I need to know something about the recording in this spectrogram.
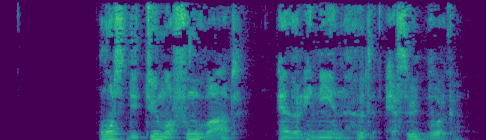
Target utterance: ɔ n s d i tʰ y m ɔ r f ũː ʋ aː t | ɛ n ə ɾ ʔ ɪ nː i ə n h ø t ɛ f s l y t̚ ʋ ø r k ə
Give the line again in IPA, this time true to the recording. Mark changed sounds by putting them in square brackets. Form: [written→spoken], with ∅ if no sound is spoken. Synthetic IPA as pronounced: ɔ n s d i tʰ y m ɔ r f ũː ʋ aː t | ɛ n ə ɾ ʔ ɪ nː i ə n h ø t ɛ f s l y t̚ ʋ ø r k ə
